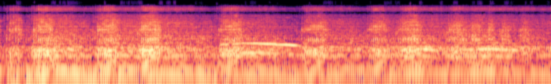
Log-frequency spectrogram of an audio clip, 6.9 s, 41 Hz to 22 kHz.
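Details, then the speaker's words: Restored Honda Cub C70 single revs up and settles several times, choke off, crisp with no misfire or stumble after the ignition points fault was fixed; running sweetly. "see what it runs like sounds all right sounds fing perfect"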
